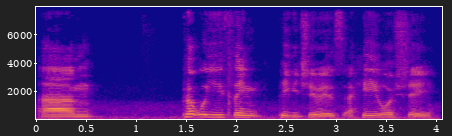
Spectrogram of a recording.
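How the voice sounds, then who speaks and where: A man's voice: mid-range voice, expressive, a little slow, a little mellow. A man in his late twenties, hosting a casual chat and rambling along with fillers. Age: 20s. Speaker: host. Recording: light background noise.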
